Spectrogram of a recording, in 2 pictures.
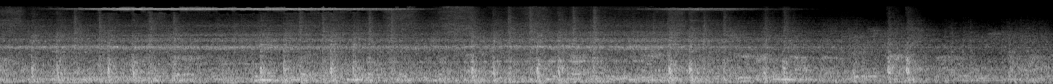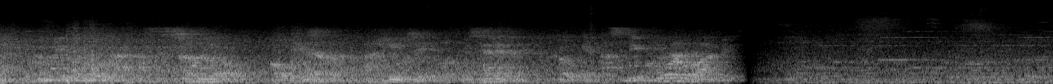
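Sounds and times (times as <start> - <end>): high-pitched train whine: 0.0 - 8.9, 18.1 - 21.0.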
